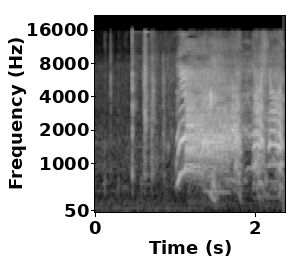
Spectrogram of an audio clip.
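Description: A person's loud, high-pitched shriek starting about a second in and lasting most of a second, after a few faint clicks.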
